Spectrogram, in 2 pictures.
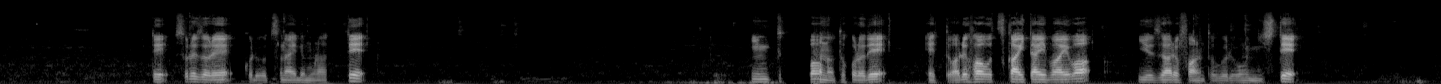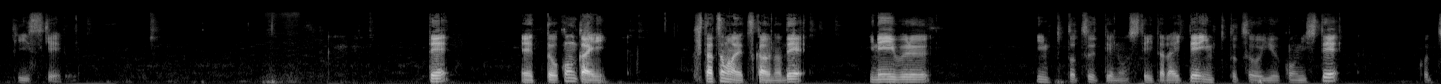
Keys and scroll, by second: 18.9-20.8 typing.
